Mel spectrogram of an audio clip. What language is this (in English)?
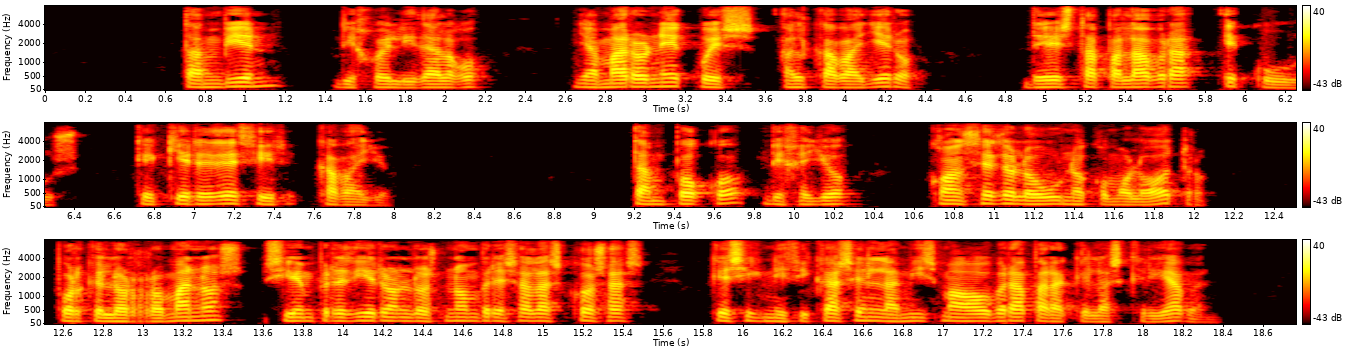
Spanish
